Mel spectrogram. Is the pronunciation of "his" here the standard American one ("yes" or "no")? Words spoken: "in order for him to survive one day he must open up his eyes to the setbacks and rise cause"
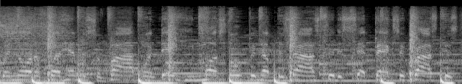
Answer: yes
